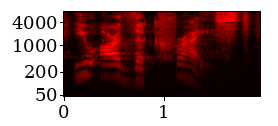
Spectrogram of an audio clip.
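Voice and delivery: drawn out, every word weighed; slow proclamation. Acted. Preacher voicing Peter's confession, slowly.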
